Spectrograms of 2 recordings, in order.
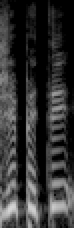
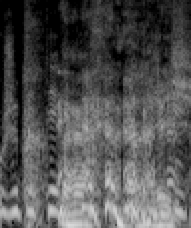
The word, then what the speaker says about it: Jupiter: Mais la maîtresse prononce Jupiter en pensant qu'omettre le R serait la bonne prononciation en français.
